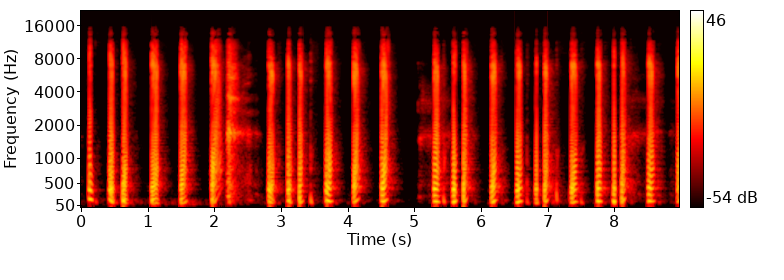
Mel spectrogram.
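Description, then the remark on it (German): A rapid series of squelchy hand farts pressed out in a steady rhythm, rising and falling in pitch like a simple tune, loud with no talking. “hey, guck mal, ich kann mit meinen Händen furzen.”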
